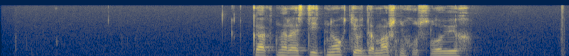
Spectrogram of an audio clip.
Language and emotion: Russian, neutral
